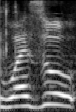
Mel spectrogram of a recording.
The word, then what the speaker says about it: oiseaux: que le bo précédent je donne un autre exemple oiseaux les lettres toutes les lettres de ce mot ne sont pas prononcés comment vous faites vous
